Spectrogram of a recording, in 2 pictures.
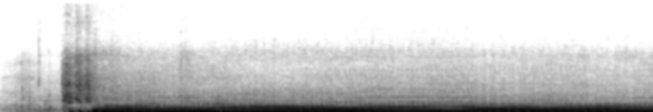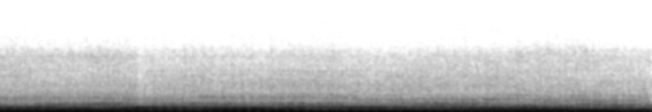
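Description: Bike fires up and revs with a raspy, puffing edge on each firing pulse over the exhaust note, typical of an exhaust leak.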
